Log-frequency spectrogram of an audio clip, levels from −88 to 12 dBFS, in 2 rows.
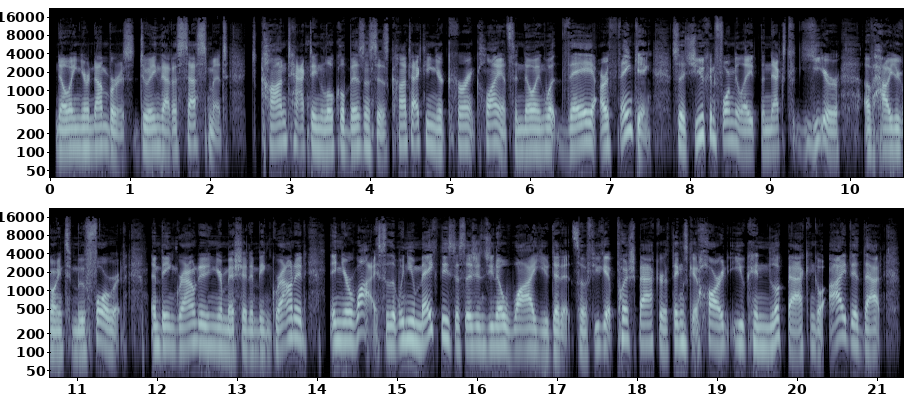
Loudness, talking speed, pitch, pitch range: -19 LUFS, 220 wpm, 130 Hz, 120-145 Hz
